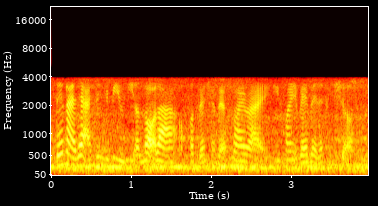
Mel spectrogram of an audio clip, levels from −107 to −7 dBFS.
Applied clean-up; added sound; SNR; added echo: none; Train; 4 dB; none.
